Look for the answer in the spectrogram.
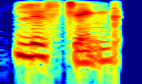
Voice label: "listing", Indian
